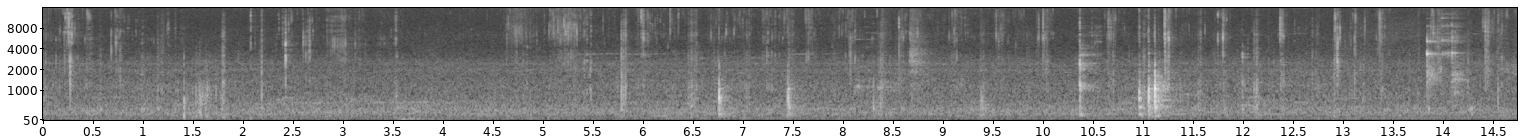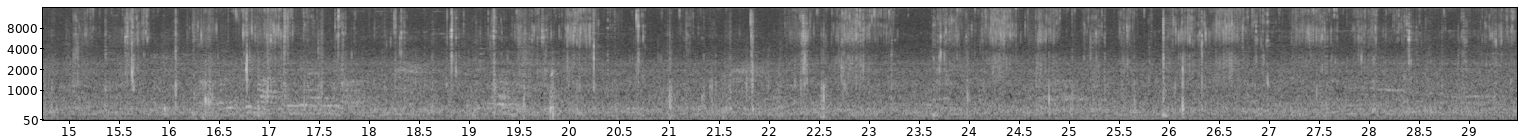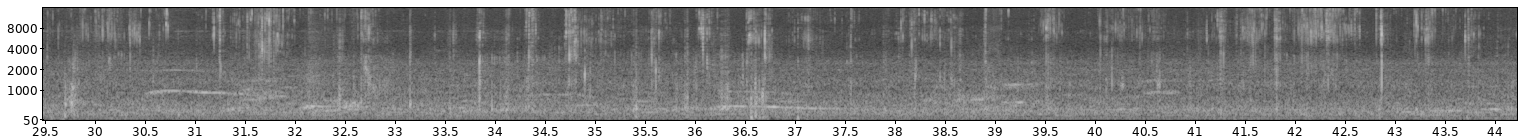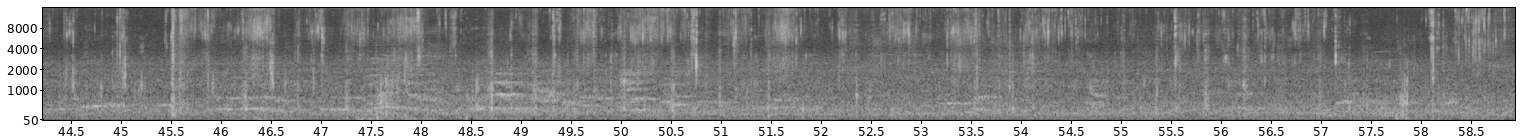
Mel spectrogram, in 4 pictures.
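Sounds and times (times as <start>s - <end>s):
wet chewing: 0.0s - 58.9s
lip smacks: 14.2s - 58.9s
fingers mixing rice on steel plate: 45.0s - 57.3s.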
